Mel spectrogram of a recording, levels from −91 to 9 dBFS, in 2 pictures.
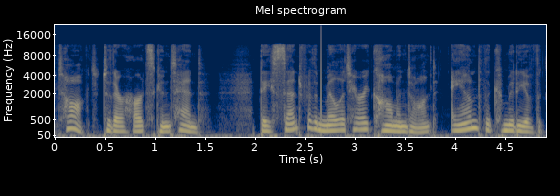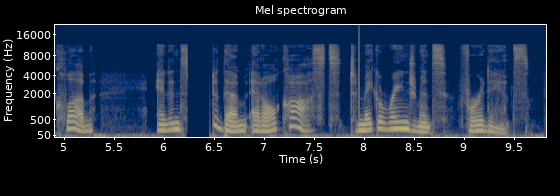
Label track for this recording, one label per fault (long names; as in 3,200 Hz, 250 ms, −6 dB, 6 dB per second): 2.660000	2.660000	click −7 dBFS
6.230000	6.460000	drop-out 228 ms
7.950000	7.950000	click −7 dBFS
